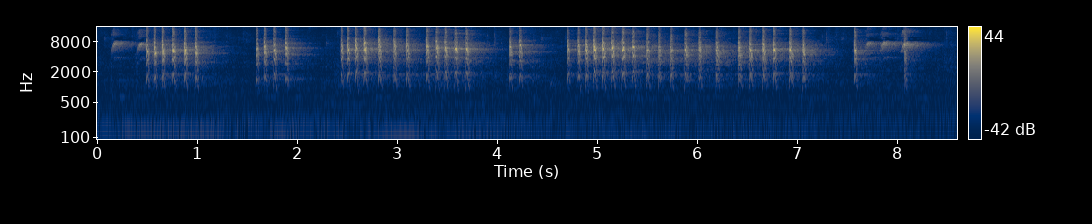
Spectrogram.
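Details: Eurasian tree sparrow in a fighting call used for luring, long runs of fast, rasping chirps in bursts of one to two seconds separated by brief gaps, with a clean high sliding note at the start and end.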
